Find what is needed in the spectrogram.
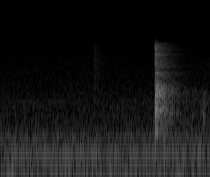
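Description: One sharp clack about one and a half seconds in, a hard object knocked down onto a bathroom counter, over a low steady hum.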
